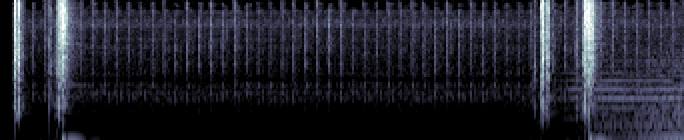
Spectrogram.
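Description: A pair of sharp clicks, then faint even ticking at about eight a second, then another pair of clicks near the end as soft music begins.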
